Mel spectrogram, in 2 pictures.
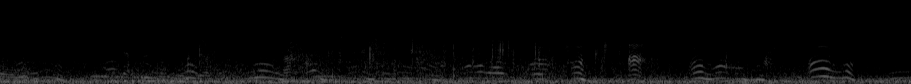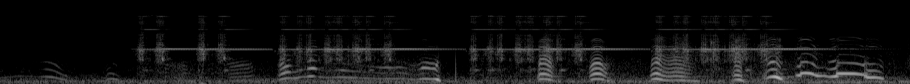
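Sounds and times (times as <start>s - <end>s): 
bicycle bell ringing: 10.5s - 17.5s
speech: 14.5s - 18.0s.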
